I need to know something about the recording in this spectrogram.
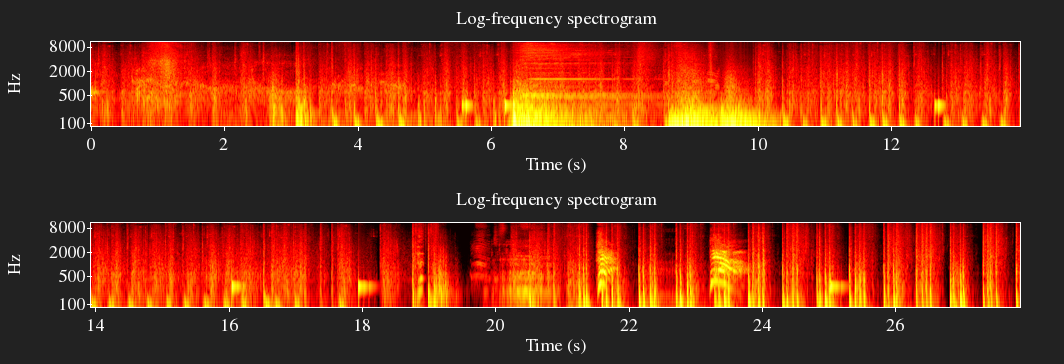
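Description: Quick footsteps thud steadily on the ground.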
